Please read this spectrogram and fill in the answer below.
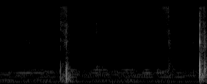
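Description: A deck of tarot cards being shuffled by hand, soft quiet strokes of cards sliding and tapping against each other, with one sharper snap about two-thirds of a second in.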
